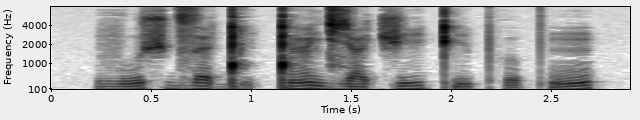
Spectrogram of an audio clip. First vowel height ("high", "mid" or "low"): high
